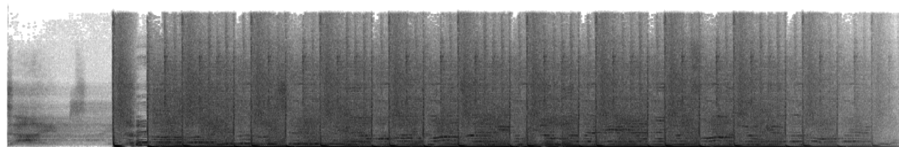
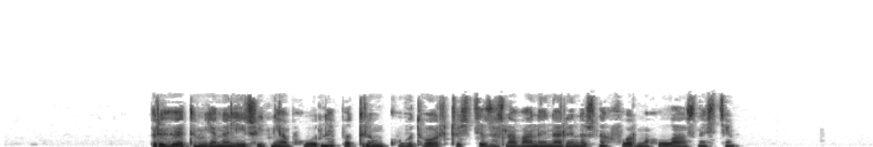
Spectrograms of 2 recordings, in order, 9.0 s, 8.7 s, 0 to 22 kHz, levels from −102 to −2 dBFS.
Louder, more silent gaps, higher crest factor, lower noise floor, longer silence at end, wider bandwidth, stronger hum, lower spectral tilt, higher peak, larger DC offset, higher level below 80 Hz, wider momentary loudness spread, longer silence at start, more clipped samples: first, -10 LUFS vs -21 LUFS; neither; second, 10 dB vs 18 dB; second, -41 dBFS vs under -90 dBFS; second, 0.05 s vs 1.4 s; first, over 20 kHz vs 8.2 kHz; neither; about the same, -4 dB/octave vs -4 dB/octave; first, 0 dBFS vs -4 dBFS; neither; first, -12 dBFS vs -60 dBFS; first, 9 LU vs 6 LU; second, 0.05 s vs 1.5 s; neither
